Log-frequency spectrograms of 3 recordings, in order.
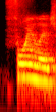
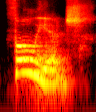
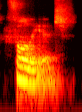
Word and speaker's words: foliage: oh my gosh um a friend of mine said foilage one day and I made fun of him for it and now I can't think about that word without saying it wrong okay foliage foliage um I might use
